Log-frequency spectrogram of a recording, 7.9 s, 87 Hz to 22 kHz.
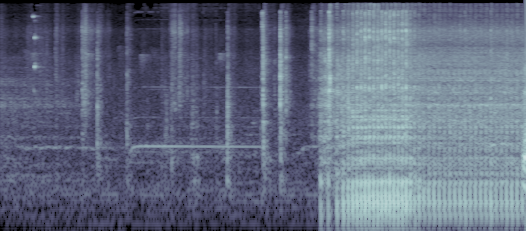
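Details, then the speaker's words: Honda Beat FI injection scooter after a weak part was replaced, pressure now 40 psi, injector 3.0 ms: fires quickly after a few clicks, steady putter idle, revs rise cleanly without delay or hesitation. "di starter sudah gampang dan dia saat j digelintir rpm-nya juga langsung naik tanpa ada Delay atau nyendat"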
